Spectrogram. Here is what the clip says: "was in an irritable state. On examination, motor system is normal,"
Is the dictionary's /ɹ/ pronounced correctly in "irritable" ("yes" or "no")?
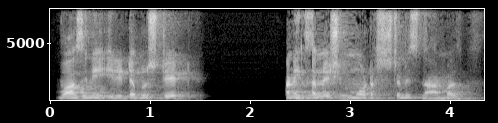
no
